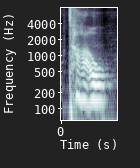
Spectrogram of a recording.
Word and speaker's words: tau: So, after sigma we have what is called tau.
